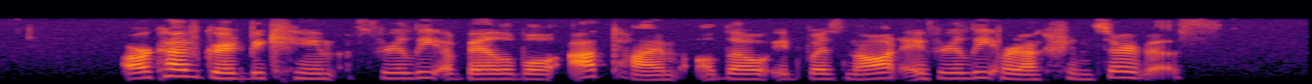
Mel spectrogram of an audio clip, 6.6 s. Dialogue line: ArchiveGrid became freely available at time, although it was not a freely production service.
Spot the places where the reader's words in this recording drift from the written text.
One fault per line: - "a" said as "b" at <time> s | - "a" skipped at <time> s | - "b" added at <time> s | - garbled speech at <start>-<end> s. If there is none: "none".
none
